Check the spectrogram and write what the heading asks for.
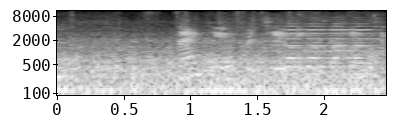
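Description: Steady low rumble of the Kintetsu AONIYOSHI limited express electric train running, heard inside its passenger cabin.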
